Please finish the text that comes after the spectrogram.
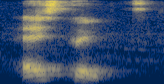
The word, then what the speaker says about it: estate: Estate. Estate is pronounced and broken down into syllables as estate. Tate receives the stress. It is pronounced louder and longer.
